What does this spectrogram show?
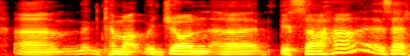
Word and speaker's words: Bisaha: a new singer um come up with John bisaha is that how you pronounce that yes correct correct uh what was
